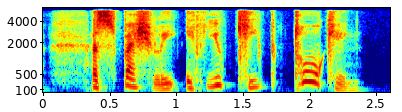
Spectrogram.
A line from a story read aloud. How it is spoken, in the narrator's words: snapped Viola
